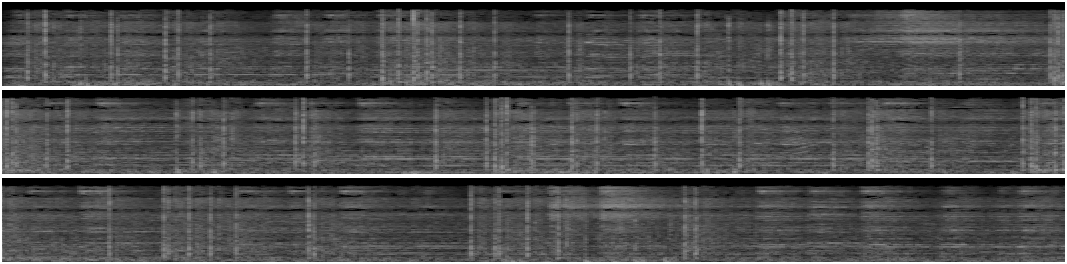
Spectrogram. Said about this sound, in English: Or no, that's their fireworks show, I guess.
